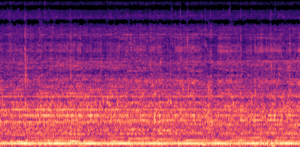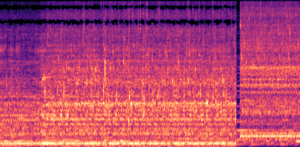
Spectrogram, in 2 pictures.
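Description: KitchenAid stand mixer running with its wire whisk beating pudding mix and milk in a stainless steel bowl: a steady motor hum under the sloshing and splashing of the thin liquid. The sound grows a little louder and brighter about seven seconds in. Near the end the hum shifts to a higher pitch.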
